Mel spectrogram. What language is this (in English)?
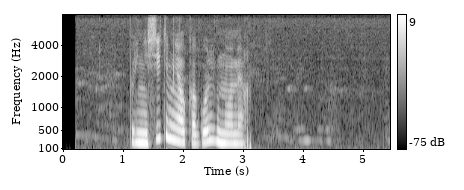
Russian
